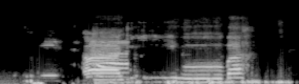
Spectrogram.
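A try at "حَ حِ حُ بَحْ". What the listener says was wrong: Belum, itu masih terlalu halus.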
